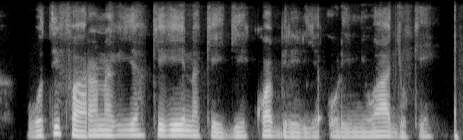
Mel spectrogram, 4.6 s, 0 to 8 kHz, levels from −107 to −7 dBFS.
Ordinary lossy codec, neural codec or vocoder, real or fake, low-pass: Opus, 24 kbps; none; real; 7.2 kHz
